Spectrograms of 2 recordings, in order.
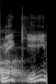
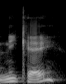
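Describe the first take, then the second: First: The name ends with an 'ee' sound. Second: The name ends with an 'ay' sound. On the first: The speaker calls it right. "Nikki, not Nikkei" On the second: The speaker calls it wrong. "not Nikkei"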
